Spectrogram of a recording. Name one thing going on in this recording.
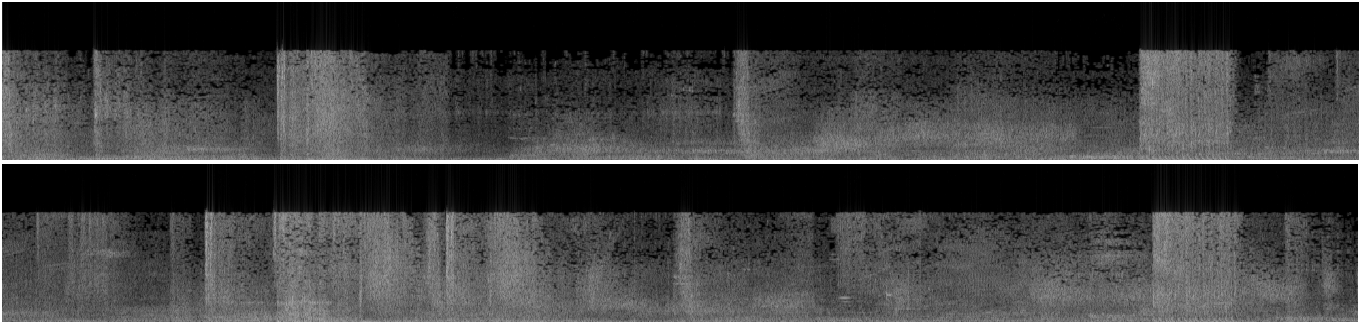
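A spacecraft engine roars steadily as it flies.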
